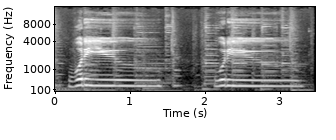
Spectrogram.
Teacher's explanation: The word do just becomes d', d'.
